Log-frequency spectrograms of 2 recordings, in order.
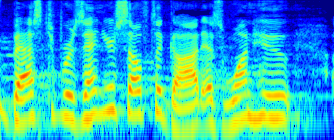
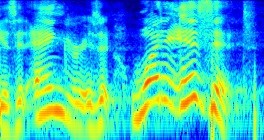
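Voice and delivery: ordinary delivery

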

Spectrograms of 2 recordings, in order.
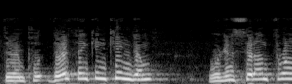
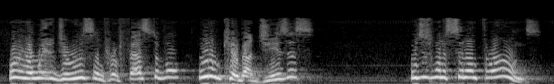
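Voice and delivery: higher, faster mocking of the disciples; higher sarcastic disciple voice; 8 semitones higher than usual. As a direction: sneer at their selfish aims.

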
